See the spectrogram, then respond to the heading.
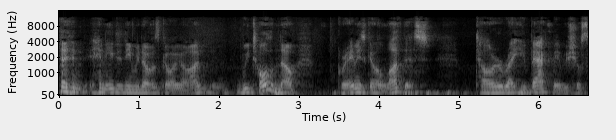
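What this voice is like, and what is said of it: Usual voice. Nothing is said of it.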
